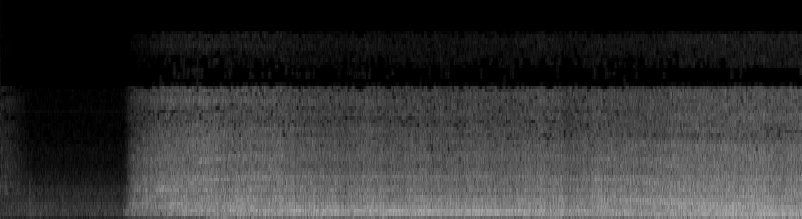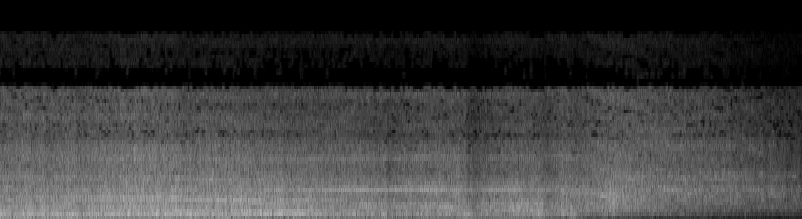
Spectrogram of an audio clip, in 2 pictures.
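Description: Electric jigsaw cutting a round hole through a plastic cooler lid, starting about a second in, running steadily with a wavering whine, and winding down near the end.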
